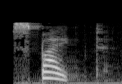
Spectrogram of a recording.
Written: spiked

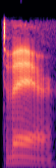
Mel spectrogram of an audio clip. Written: Tver'

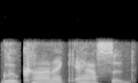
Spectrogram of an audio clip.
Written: gluconic acid

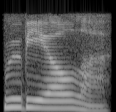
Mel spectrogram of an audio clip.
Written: rubeola

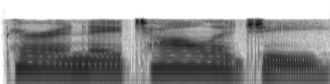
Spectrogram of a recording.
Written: perinatology

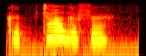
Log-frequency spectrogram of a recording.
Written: cryptographer

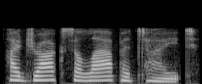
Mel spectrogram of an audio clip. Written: hydroxylapatite

